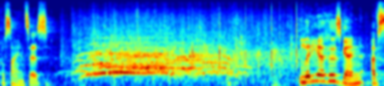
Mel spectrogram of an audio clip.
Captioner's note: audience applauding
